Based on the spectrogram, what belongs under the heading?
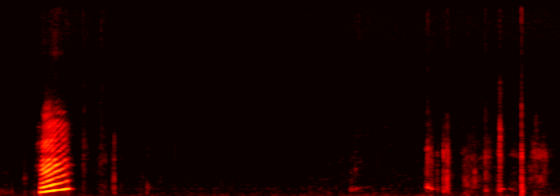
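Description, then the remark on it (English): A loud gulp of juice with a brief throaty, rising tone, followed after a pause by soft wet clicks and mouth noises as if still drinking. “I'm just sorry if y'all heard a loud gulp. I was drinking some water, some juice.”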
